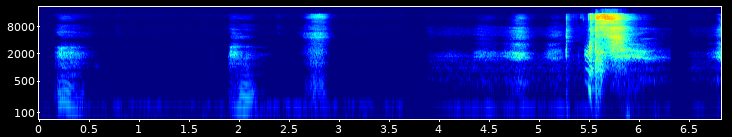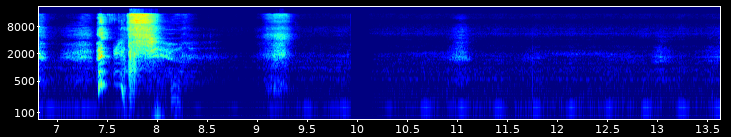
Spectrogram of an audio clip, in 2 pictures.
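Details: Adult male with a common cold: several forceful sneezes in a row (three or four) with sniffles between them, over a steady low hum; sneezing from a cold.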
